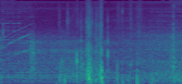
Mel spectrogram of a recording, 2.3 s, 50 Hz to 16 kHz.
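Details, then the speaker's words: PS5 disc drive that still would not read discs after two laser replacements: the disc is pulled in with clicks and brief squeaks but never spins up. It read discs when the drive PCB was pressed; suspected faulty motor controller IC, joints reflowed. "the usual noises. But never actually spins up the disc and reads it. However, I put my finger here on the PCB of the drive, and all of a sudden, not only did it read FIFA 22, but it also read Black Ops. So I would suspect that the motor controller has gone faulty in it."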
